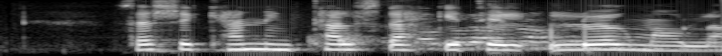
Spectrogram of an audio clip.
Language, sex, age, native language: Icelandic, female, 21, Icelandic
